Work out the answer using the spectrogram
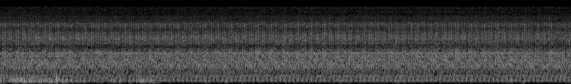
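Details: Steady idle of a 3.0 CDTI Z30DT diesel with a constant light metallic clatter over the hum, just after a Mobil 1 0W-40 oil change and new timing belt with tensioner rollers; owner unsure if the clatter is normal.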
